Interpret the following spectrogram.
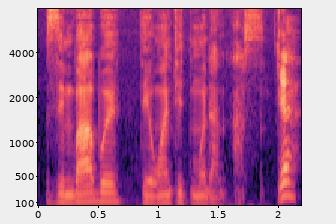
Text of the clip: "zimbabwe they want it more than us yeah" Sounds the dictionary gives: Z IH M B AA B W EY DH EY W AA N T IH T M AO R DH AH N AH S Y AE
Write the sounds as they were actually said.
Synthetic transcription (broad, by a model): Z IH M B AA B W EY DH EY W AA N T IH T M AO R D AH N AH S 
